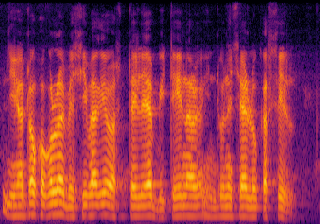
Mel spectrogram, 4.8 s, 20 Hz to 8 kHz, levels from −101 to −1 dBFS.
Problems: constant background noise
